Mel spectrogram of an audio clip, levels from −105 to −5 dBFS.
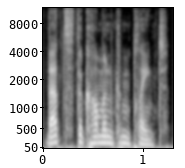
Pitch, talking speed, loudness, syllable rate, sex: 135 Hz, 185 wpm, -19 LUFS, 5.1 syllables/s, male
